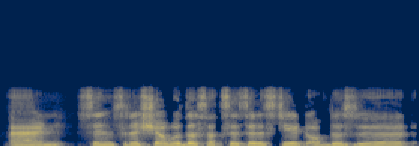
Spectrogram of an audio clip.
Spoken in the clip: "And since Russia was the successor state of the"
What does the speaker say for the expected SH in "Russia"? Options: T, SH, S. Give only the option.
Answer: SH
